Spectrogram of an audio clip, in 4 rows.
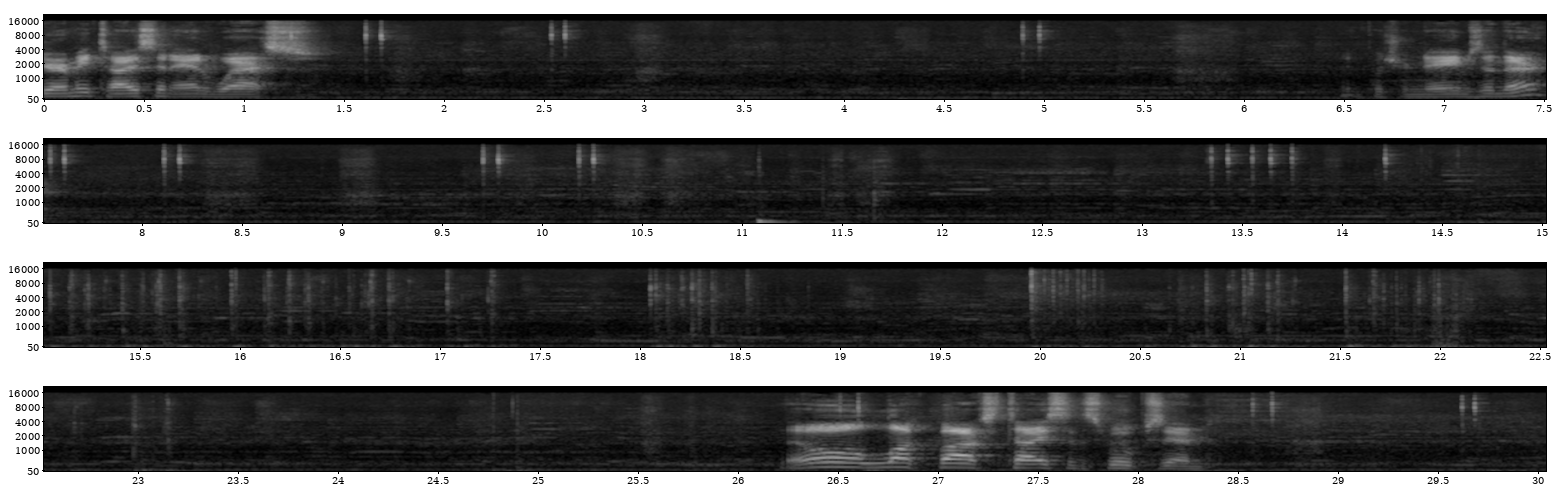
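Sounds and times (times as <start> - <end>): keyboard typing: 13.3 - 14.3, 15.0 - 17.4, 18.0 - 18.6, 19.9 - 22.2, 22.8 - 23.2, 28.5 - 28.9.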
